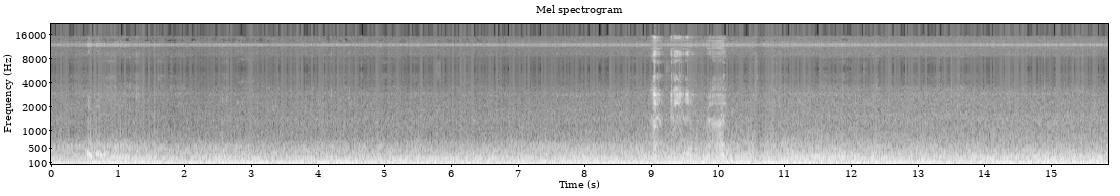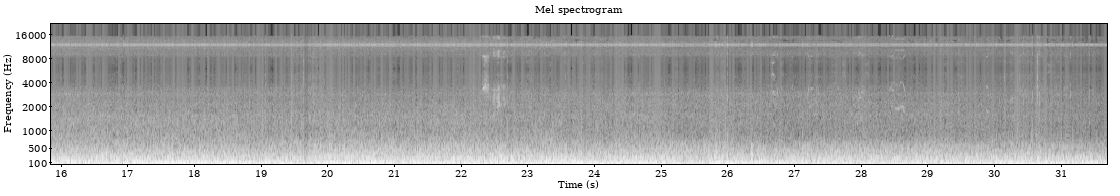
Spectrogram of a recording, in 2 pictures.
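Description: Steady low rumble of a car's engine and tyres heard inside the cabin while driving.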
